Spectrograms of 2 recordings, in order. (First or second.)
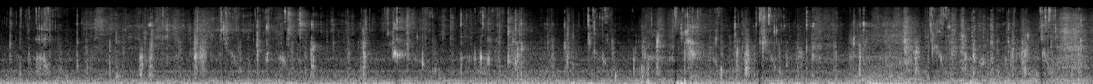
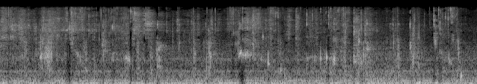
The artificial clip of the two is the second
